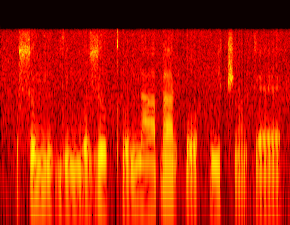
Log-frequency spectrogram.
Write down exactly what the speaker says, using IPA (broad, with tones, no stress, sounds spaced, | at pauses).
s ʊ˦ m u˨ ɡ u˨ m o˨ z ʊ˦ kʼ ʊ˨˦ n aː˦ ɓ a˦ k͡p o˨ h i˦ t͡ʃ ã˨ k ɛ˦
